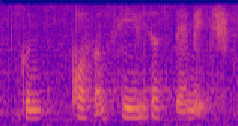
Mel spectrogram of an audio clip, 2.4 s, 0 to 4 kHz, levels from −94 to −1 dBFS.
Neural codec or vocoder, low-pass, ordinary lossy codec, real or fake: vocoder, 22.05 kHz, 80 mel bands, WaveNeXt; 3.6 kHz; none; fake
